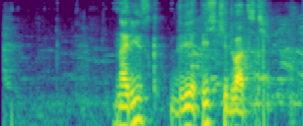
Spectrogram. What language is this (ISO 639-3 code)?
rus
